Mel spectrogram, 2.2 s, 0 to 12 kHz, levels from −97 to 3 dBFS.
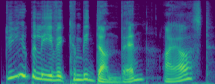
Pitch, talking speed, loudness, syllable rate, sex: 160 Hz, 280 wpm, -19 LUFS, 6.7 syllables/s, male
